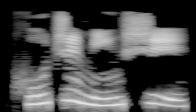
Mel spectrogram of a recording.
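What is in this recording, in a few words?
"huzhimingshi", Chinese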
